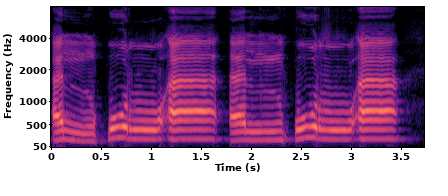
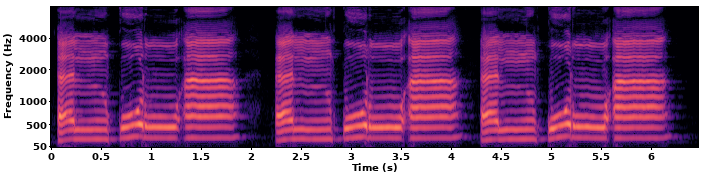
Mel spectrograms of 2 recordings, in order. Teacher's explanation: الراء ساكنة مسبوقة بضم فلا بد من تفخيمها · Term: تفخيم الراء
